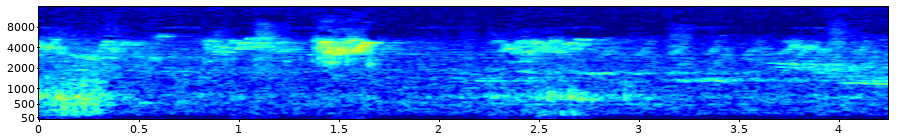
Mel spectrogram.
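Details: Birds singing in the wild; soft scattered high chirps and twitters from several directions, one sharp loud chirp near the middle.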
